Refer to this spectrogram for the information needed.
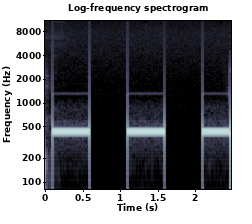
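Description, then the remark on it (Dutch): A telephone line tone from a phone call made the previous day, steady mid-pitched beeps, three half-second pulses separated by equal gaps, clear with no voices, like a call waiting to connect. “Maar ik heb er gisteren even toevallig mee gebeld. Ik zal het even laten horen, dan weet je niet zo dat er mee gaat.”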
